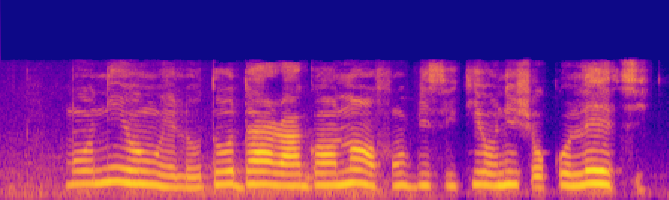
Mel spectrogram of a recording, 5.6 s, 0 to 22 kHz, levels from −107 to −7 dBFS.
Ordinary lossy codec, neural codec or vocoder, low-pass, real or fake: AAC, 48 kbps; codec, 16 kHz in and 24 kHz out, 2.2 kbps, FireRedTTS-2 codec; 7.2 kHz; fake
